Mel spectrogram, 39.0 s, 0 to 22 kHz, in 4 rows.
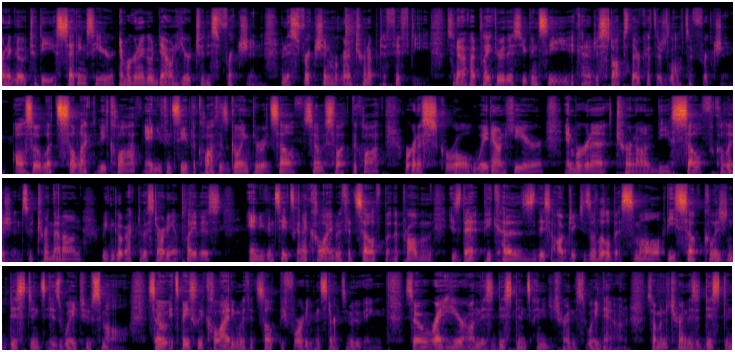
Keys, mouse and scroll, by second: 2.9 click, 4.1 typing, 4.6 Return, 5.4-6.4 middle drag, 5.5-6.4 scroll up 1, 5.6 space, 6.9 middle click, 7.4 middle click, 7.8 click, 9.1-9.8 middle drag, 9.1-9.8 scroll up 1, 9.3 space, 10.7 click, 10.9-11.3 right drag, 11.7-12.8 middle drag, 12.2 shift+scroll up 2, 13.1-14.6 scroll up 1, 14.8-15.9 scroll down 2, 15.9-18.0 scroll down 2, 19.4 click, 20.0 scroll down 1, 20.9-21.7 drag, 21.7-22.2 scroll down 1, 21.9 space, 23.3 space, 23.8-24.7 drag, 25.0 middle drag, 25.3 shift+click, 25.4-26.3 shift+scroll up 2, 25.5-26.3 shift+middle drag, 26.9-28.1 scroll down 1, 27.3 space, 28.3-28.7 shift+middle drag, 29.2 space, 29.8-30.2 drag, 30.8 shift+middle click, 31.2-32.0 shift+middle drag, 31.2-32.0 shift+scroll up 3, 32.6 click, 36.0 click, 36.9 click, 38.0 BackSpace, 38.1 BackSpace, 38.7 BackSpace, 38.8 BackSpace.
